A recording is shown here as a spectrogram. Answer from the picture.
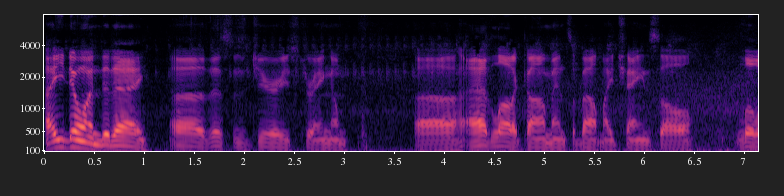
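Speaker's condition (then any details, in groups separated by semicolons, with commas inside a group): No condition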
